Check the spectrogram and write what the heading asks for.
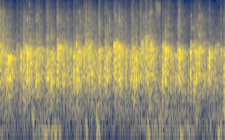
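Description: An audience applauds steadily to show they know a song, many hands clapping in a dense, continuous patter that stays loud and even throughout, with no voices standing out.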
